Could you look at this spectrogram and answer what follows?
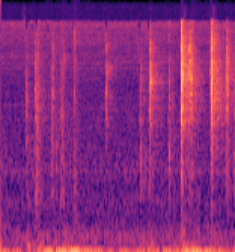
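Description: Clicky keys on a computer keyboard tapped in an uneven burst of keystrokes, close and fairly quiet with a faint hum underneath.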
